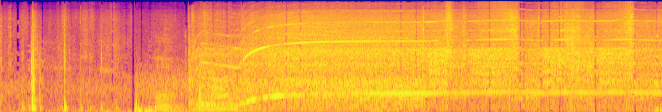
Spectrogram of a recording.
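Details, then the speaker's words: Hoover Air Steerable WindTunnel vacuum after disassembly and cleaning of a clog: a few clicks, then the motor spins up to a steady, even high whine with no grinding, and the brush bar turns freely. "the brush bar spins nice if there's hair in there right along in here or in there just take it out and there's a little bit of hair on the brush bar which will be cleaned off but it spins really nice"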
